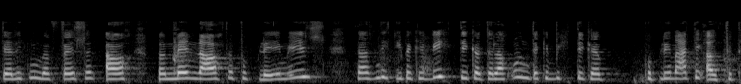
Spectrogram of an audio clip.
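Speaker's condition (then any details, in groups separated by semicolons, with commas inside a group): Severe hearing loss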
